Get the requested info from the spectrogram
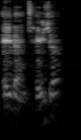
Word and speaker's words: Avantasia: Is it pronounced Avantasia? That singer and Bruce were part of with Tobias? – Yeah, that's a, that's a, good enough pronunciation for me.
